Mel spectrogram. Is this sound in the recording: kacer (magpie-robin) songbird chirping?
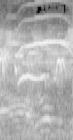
yes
